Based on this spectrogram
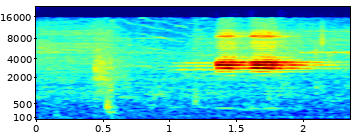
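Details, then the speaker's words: Ola S1X electric scooter, switched off and back on: a couple of faint clicks then a high thin electronic whine for about half a second; owner also reports the scooter stalling while turning on the road and charging problems, cause unclear. "ఇప్పుడు of చేసి on చేద్దాం ఒకసారి గీ అని sound"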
